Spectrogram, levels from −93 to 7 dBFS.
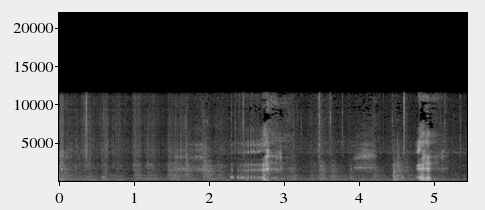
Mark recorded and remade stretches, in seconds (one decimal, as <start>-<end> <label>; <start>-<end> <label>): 0.0-1.7 remade; 1.7-5.4 recorded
